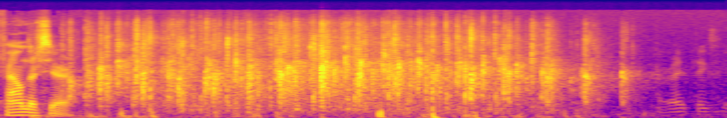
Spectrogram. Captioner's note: audience applauding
